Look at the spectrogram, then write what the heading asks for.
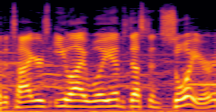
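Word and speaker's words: Zaayer: Eli Williams, Dustin Zoyer is how that's pronounced, Z-A-A-Y-E-R.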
